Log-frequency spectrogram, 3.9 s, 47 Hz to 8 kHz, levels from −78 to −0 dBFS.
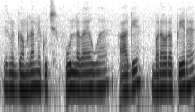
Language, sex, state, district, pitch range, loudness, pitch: Hindi, male, Bihar, Patna, 140-150 Hz, -14 LUFS, 140 Hz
